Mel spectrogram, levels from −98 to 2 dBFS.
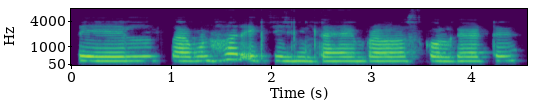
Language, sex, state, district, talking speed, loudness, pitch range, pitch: Hindi, female, Bihar, Gopalganj, 130 wpm, -20 LUFS, 225-240 Hz, 230 Hz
